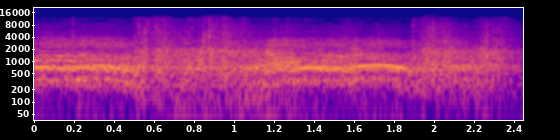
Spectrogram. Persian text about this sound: در تهران طرفداران تیم استقلال یک صدا فریاد زدند.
